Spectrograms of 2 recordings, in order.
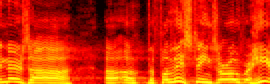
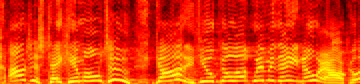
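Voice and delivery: fearless fervent prayer; 6 semitones higher than usual. Acted. David's fearless prayer, preached.

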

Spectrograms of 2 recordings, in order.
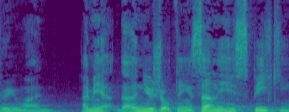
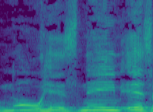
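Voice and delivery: acted slow, drawn-out words, pitched up; laboured mouthing; 6 semitones higher, slower than usual. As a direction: stretch each word as if struggling to form it. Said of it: "he's mouthing the word like".

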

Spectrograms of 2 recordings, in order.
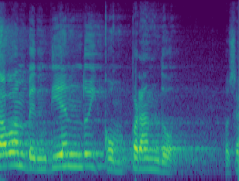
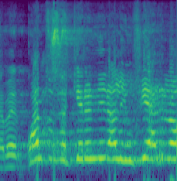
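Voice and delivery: high, loud preacher's hype call; rousing trick question; 11 semitones higher, 7 dB louder than usual. Retold or imitated. The preacher tricking the shouting crowd with a high, loud question. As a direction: bait the crowd into cheering. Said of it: "les decía".

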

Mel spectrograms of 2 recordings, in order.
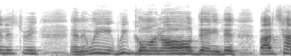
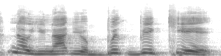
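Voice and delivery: ordinary talk, nothing marked

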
